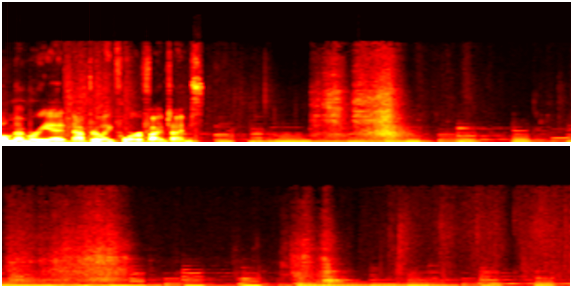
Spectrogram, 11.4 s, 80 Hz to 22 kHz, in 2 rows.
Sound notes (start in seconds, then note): 2.8 brush scraping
